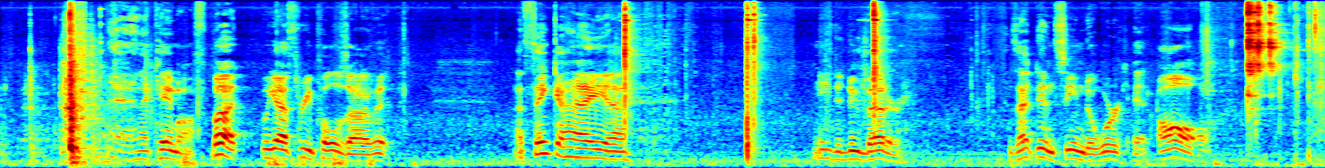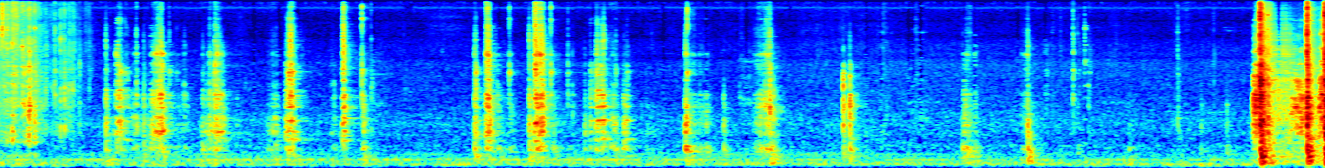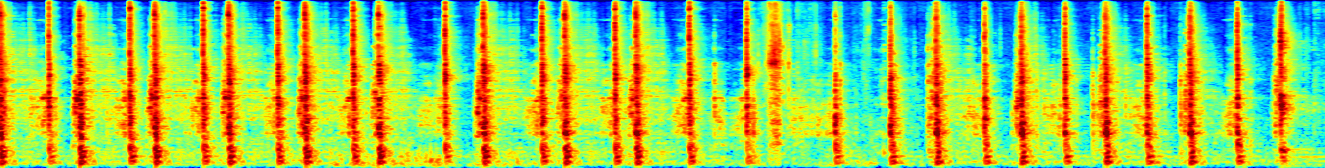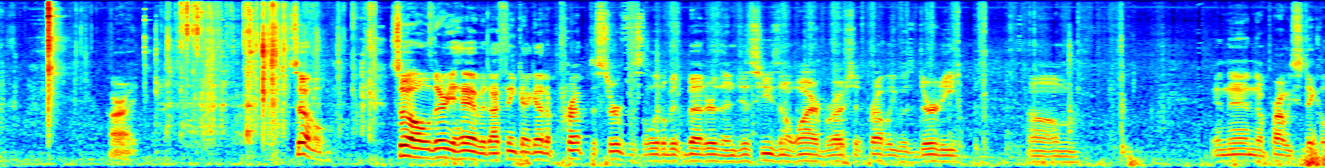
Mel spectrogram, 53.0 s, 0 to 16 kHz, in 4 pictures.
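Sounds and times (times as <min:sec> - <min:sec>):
metal clinks and knocks: 0:00.6 - 0:01.2, 0:07.5 - 0:07.8, 0:12.4 - 0:14.0, 0:25.8 - 0:42.6
metallic strikes and scraping: 0:25.8 - 0:39.7.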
